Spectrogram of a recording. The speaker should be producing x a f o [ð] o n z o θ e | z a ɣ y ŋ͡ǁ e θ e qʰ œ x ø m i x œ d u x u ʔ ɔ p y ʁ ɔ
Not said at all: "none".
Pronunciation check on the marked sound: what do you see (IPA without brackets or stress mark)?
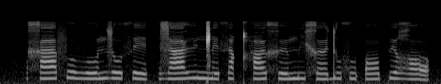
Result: β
